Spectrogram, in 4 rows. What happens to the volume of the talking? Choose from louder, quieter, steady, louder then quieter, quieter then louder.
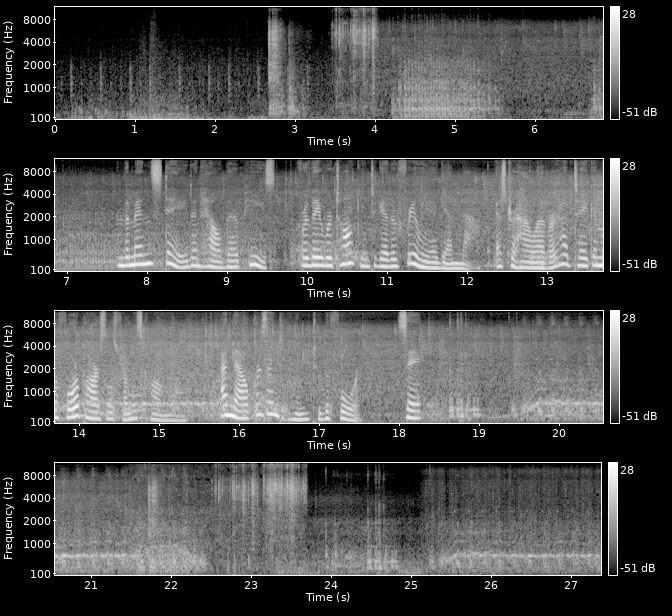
steady.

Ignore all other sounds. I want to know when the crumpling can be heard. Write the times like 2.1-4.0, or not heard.
2.6-4.0, 21.7-23.7.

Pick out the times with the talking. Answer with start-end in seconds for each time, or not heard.
7.6-18.3.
